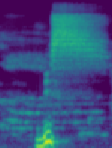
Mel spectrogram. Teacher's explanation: Nah, namun secara istilahnya dia pengucapan huruf yang tajam. Karena ujung lidah kita menempel sama ujung gigi pangkal seri. Nah, makanya dia udaranya itu lewat dengan ujung gigi. Nah, itu yang membuat suara tajam. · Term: sofir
